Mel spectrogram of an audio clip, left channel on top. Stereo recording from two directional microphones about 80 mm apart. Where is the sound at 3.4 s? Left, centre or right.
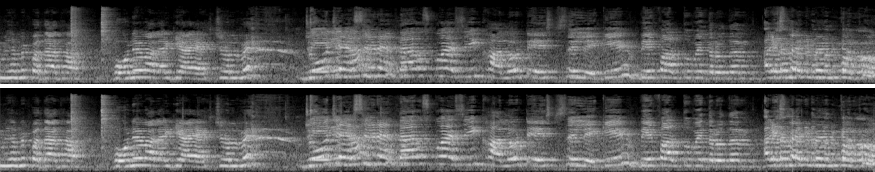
Right.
